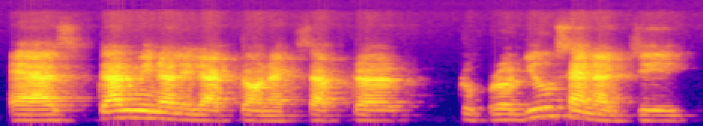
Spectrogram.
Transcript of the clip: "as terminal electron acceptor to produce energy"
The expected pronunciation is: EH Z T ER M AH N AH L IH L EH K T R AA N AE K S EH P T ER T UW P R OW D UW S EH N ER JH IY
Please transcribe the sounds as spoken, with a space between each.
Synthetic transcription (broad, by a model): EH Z T ER M AH N AH L IH L EH K T R AA N AE K S EH P T ER T UW P R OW D UW S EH N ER JH IY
